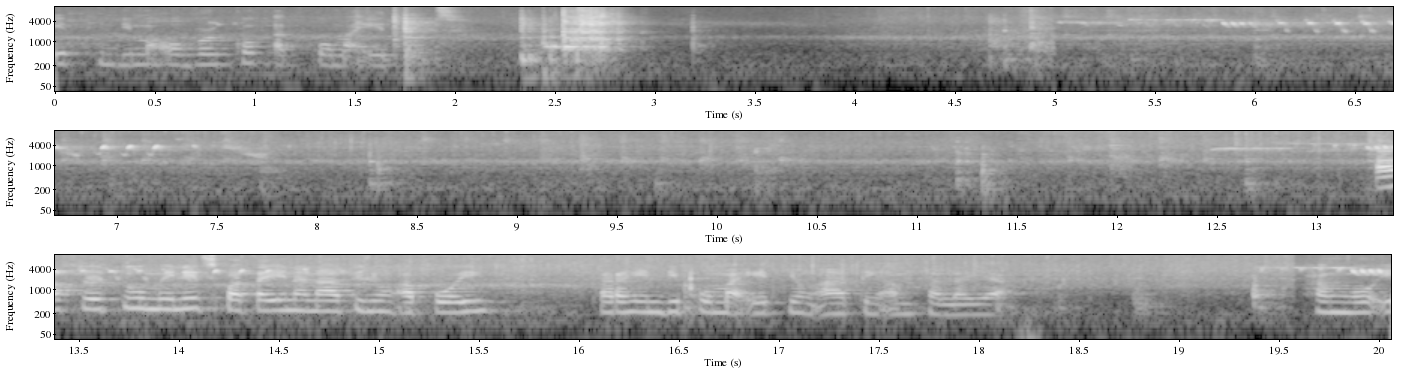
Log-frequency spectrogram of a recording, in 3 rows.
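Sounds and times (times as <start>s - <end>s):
food sizzling in a frying pan: 0.0s - 20.0s.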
